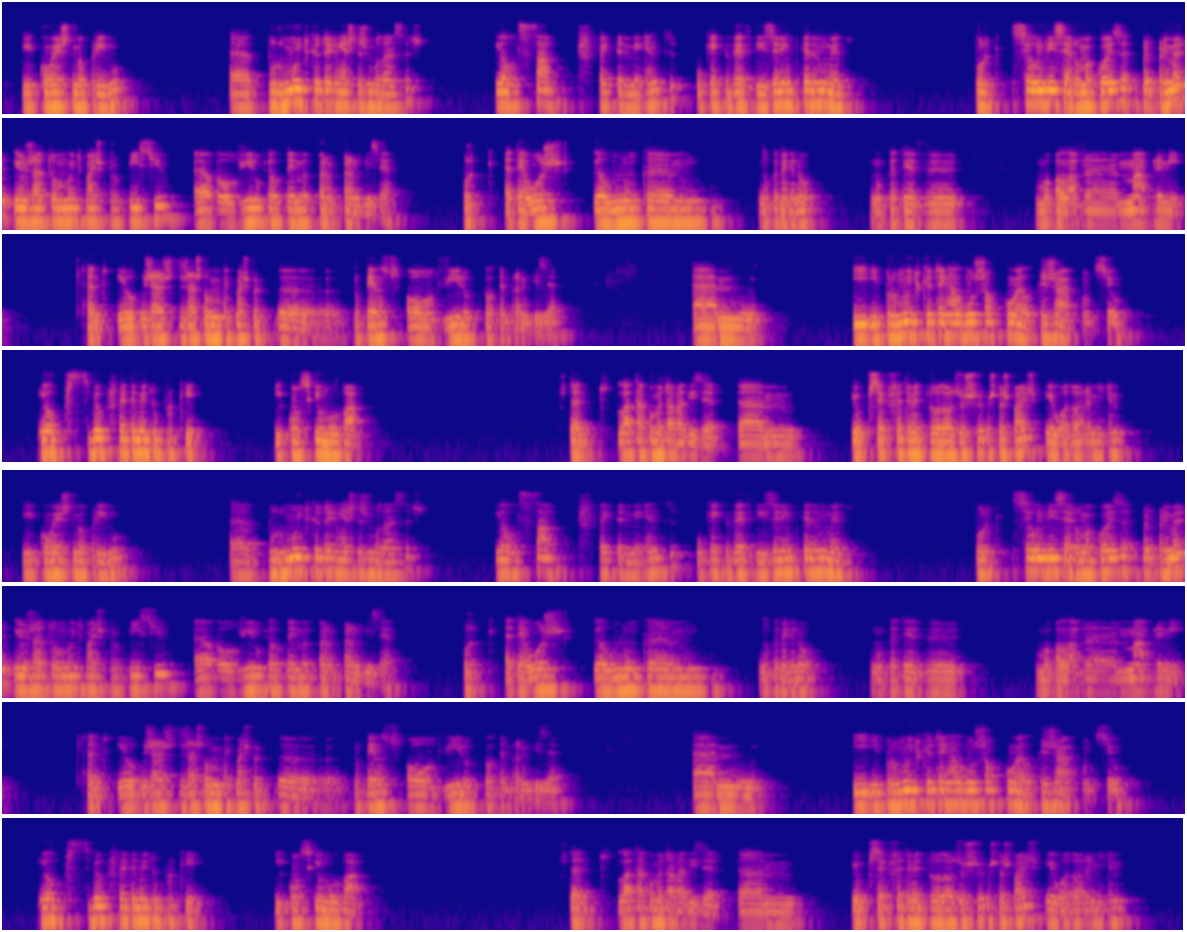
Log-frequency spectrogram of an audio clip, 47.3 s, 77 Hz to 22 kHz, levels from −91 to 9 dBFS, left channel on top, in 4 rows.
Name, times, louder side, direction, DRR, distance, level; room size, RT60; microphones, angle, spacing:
voice 1, 0.2-1.2 2.3-4.2 4.9-6.6 6.9-8.4 9.7-15.7 16.4-16.6 16.9-17.4 17.7-19.0 19.4-19.9 20.5-21.4 22.2-23.6 24.5-27.0 27.3-29.2 30.6-31.2 32.2-34.9 35.9-37.4 38.2-39.0 41.2-43.4 44.0-46.6, left 4 dB, 55° left, 0.4 m, -25 dB
3.3 x 3.2 x 3.3 m
head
